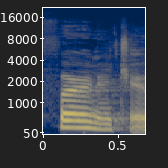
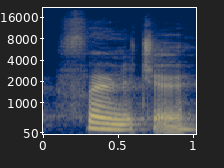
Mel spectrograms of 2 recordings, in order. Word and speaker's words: furniture: Furniture. We have the uh uh sort of like a neutral sound. And so we can pronounce the fur. Furniture. Just like fur, you know, furniture.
